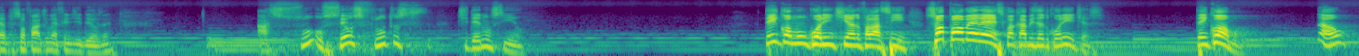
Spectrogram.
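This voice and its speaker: A Brazilian man preaching a sermon with a high, animated voice that leaps up and down in pitch. He is emphatic and playful, jumping into loud outbursts. His voice rings through a church hall with a long reverb and faint music behind him. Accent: Brazilian Portuguese. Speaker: pastor.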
